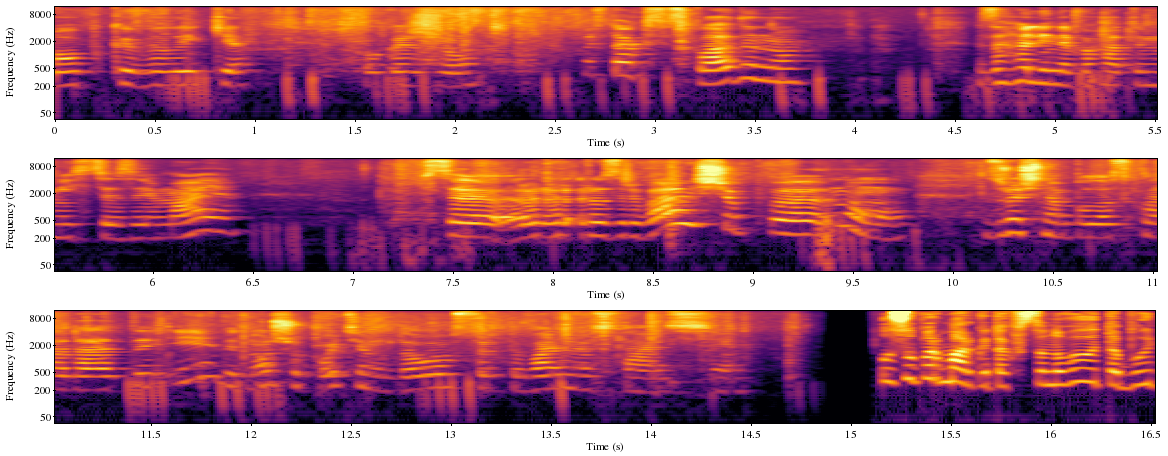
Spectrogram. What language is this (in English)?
Ukrainian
